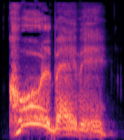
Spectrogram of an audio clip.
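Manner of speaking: high cheeky squeak on Cool; amazed high cheeky rat voice. Acted. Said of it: "staunte eine freche Stimme".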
